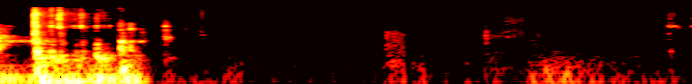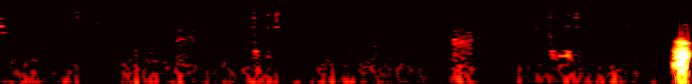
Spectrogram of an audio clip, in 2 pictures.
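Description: Typing on a computer keyboard, sparse faint key clicks scattered in short bursts after a brief louder noise, quiet and near in an otherwise silent room.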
